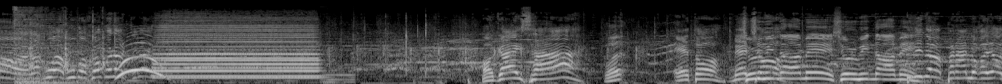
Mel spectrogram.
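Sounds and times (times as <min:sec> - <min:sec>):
buzzer horn-like tone: 0:01.5 - 0:03.4.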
